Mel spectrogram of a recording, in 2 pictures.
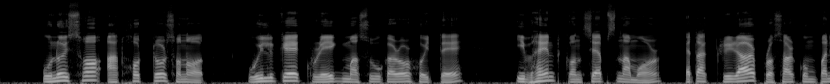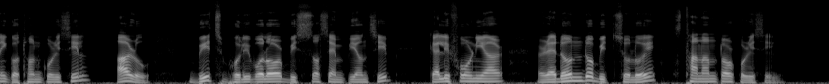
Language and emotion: Assamese, neutral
